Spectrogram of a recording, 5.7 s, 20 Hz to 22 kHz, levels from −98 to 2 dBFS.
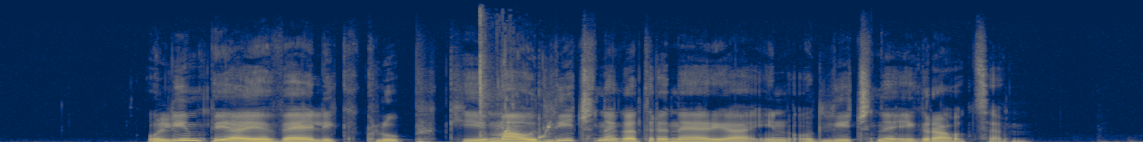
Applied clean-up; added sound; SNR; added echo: none; Splash, splatter; 17 dB; none.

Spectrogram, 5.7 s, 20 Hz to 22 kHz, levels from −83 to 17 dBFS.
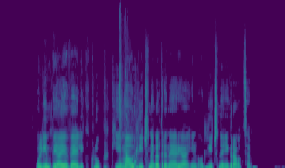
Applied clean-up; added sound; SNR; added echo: classical method Wiener filter.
